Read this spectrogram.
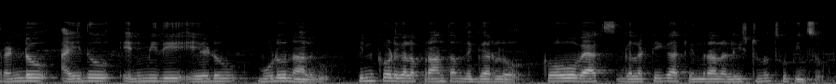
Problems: constant background noise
